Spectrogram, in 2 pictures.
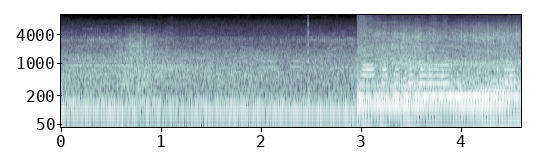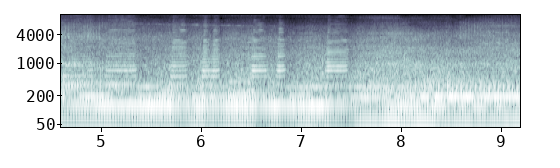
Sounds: Motor vehicle (road), Truck, Vehicle

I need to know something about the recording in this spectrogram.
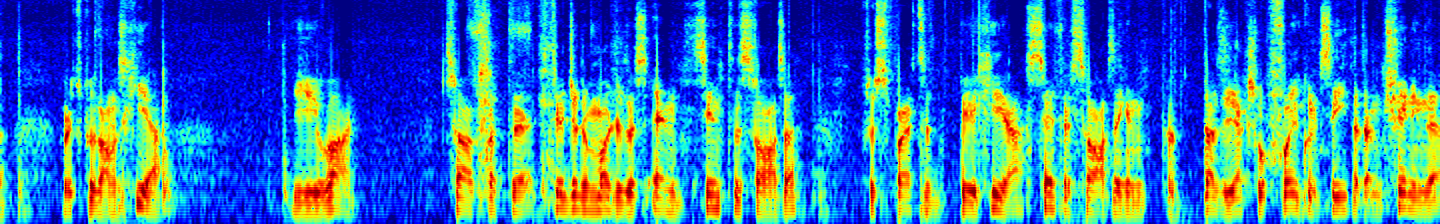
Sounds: Speech

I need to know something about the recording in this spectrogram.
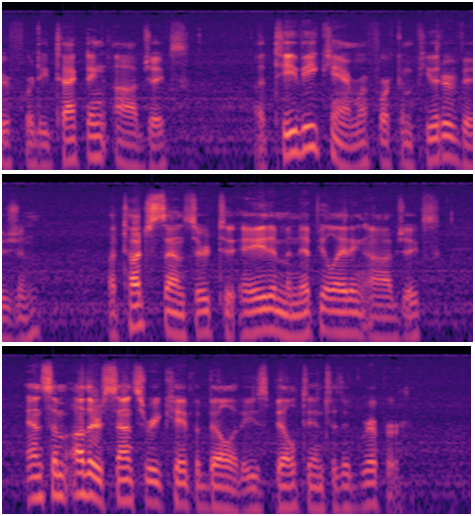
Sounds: Speech, monologue, man speaking

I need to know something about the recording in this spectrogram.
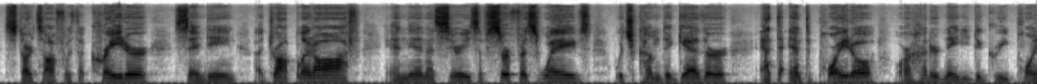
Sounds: Speech

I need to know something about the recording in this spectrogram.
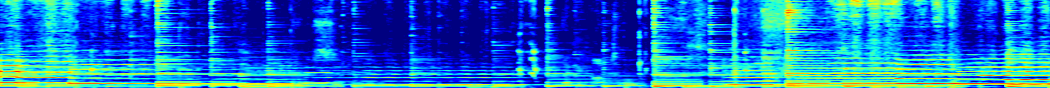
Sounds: Plucked string instrument, Musical instrument, Acoustic guitar, Music, Guitar

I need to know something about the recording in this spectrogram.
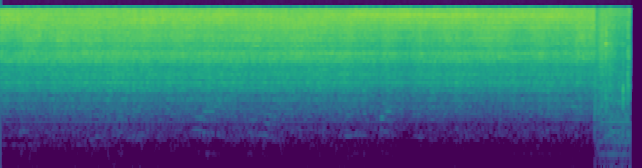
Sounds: Tools, Speech

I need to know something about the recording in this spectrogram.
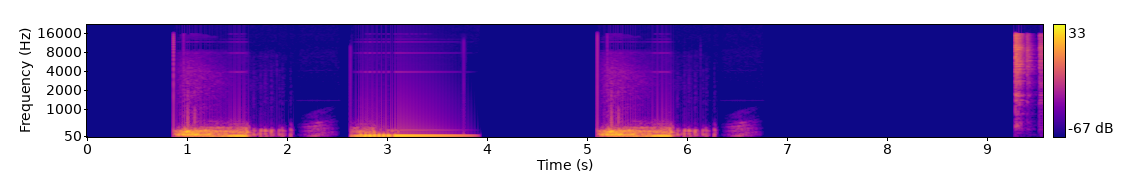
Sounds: Music, Speech, outside, urban or man-made

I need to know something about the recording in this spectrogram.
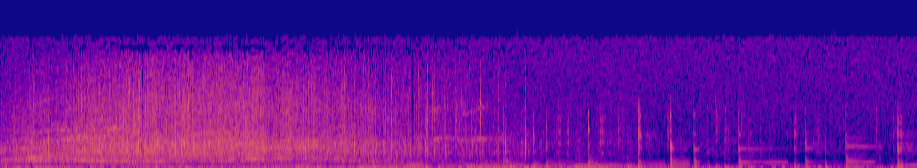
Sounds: Music

